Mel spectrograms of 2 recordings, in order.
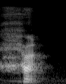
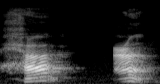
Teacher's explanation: cuman kalau ha keluar udara dia. Ha. Kalau a enggak keluar udara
